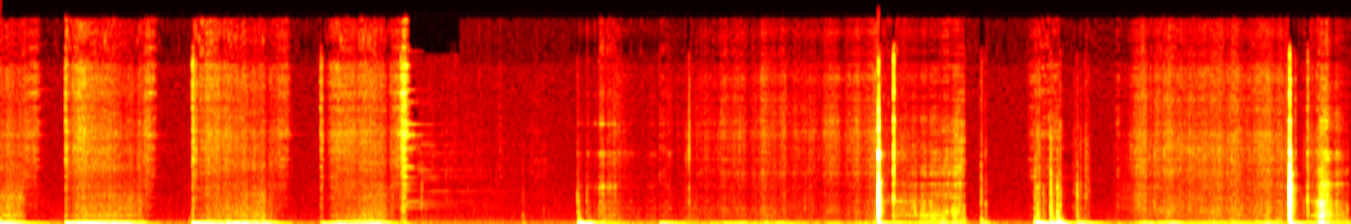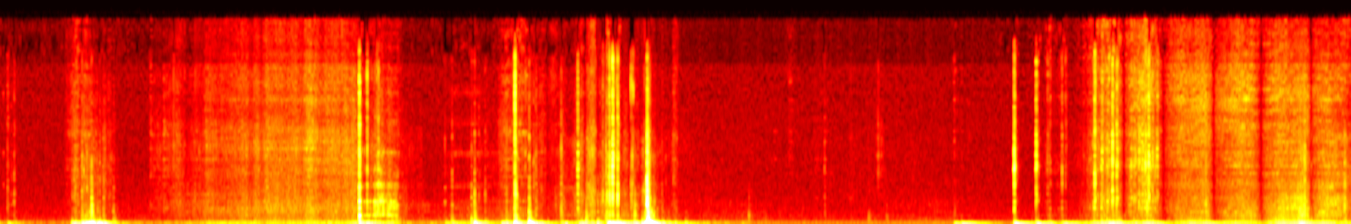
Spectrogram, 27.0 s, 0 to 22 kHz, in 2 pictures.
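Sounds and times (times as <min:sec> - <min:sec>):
soft scraping of sand: 0:11.3 - 0:13.4, 0:15.1 - 0:17.6, 0:24.6 - 0:27.0.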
